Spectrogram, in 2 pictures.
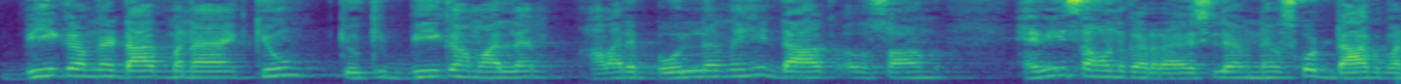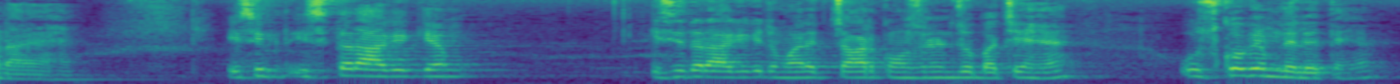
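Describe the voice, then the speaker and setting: A man's voice: on the high side, brisk, darkish tone, low-quality recording. A young man teaching shorthand in Hindi, patiently explaining strokes, repeating sounds and quizzing the viewer. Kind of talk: informal classroom-style tutorial.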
